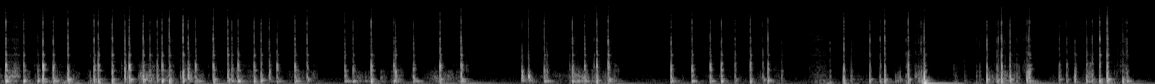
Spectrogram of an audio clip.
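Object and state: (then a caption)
Plastic cup. Gentle, quick fingertip taps on a plastic cup held close to the microphone make dull, low-heavy knocks with a very short decay and little brightness. The taps come in rapid bursts separated by brief pauses, with no talking.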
